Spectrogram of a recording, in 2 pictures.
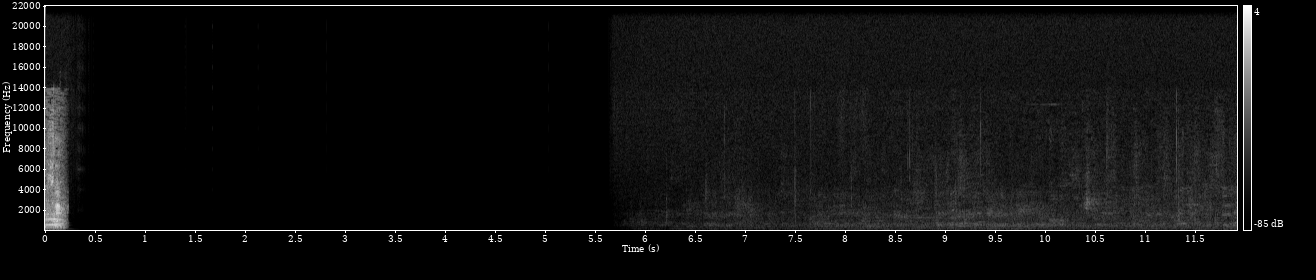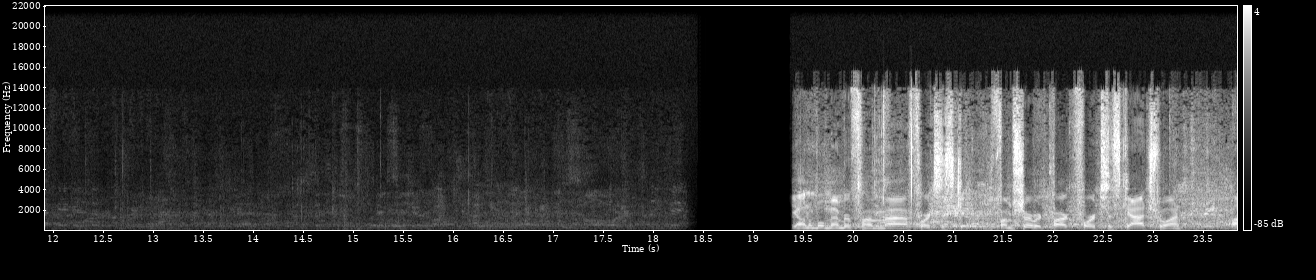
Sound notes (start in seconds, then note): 5.4 muted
